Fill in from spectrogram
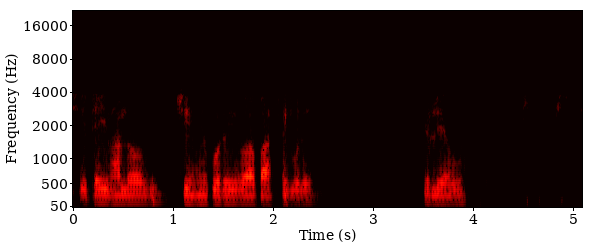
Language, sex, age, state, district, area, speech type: Bengali, male, 18-30, West Bengal, Kolkata, urban, conversation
